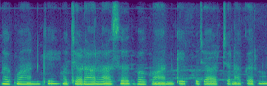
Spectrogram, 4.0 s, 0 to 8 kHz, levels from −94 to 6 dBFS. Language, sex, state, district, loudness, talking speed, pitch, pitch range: Halbi, female, Chhattisgarh, Bastar, -15 LUFS, 150 wpm, 205 Hz, 200-215 Hz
